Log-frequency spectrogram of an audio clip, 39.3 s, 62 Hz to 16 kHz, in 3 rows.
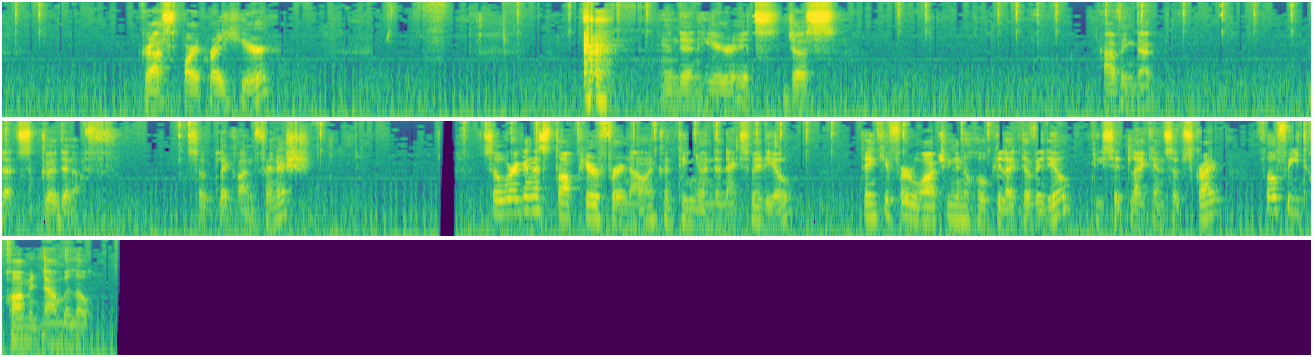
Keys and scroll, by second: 17.3 F1.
